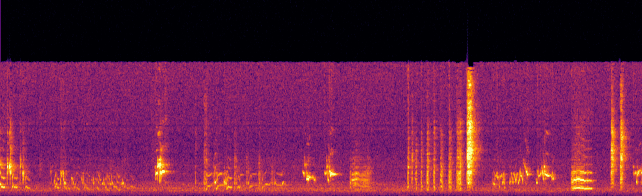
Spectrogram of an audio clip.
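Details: Budgerigar warbling: a varied mix of chirps, squeaks and clicks, including a run of fast, rhythmic ticking near the middle and a few clear whistled notes.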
